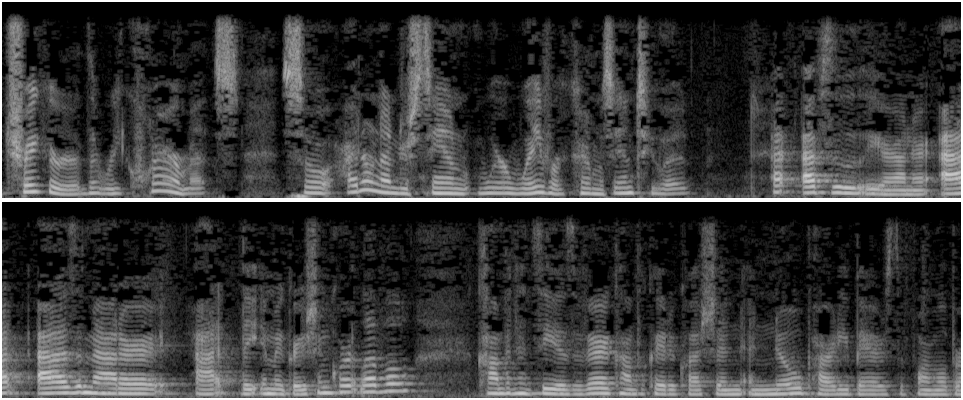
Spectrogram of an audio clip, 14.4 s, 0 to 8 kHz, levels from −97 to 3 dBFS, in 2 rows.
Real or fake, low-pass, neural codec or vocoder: real; 7.2 kHz; none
